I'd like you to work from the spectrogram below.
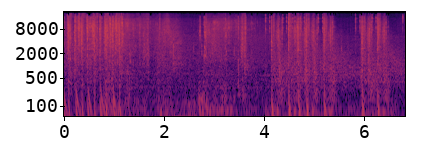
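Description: Rapid bursts of video game gunfire crackle in dense, sustained volleys, loud and close, with brief lulls between strings of shots and no voice over them.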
